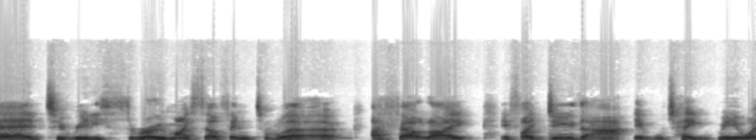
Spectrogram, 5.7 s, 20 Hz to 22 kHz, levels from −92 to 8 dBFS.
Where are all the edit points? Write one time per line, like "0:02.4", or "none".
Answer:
0:02.6
0:03.7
